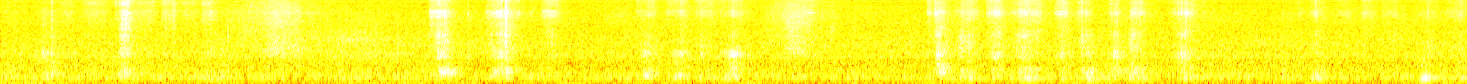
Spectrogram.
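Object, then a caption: Wax-coated scratch-art paper scraped with a wooden stylus. A wooden scratch stylus scratches lines into the black coating near the top of a solid scratch-art page in a book lying flat on a table. About eleven short, dry scratching strokes come at an irregular pace, each a quiet, brief rasp with a bright, airy hiss and almost no ring.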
